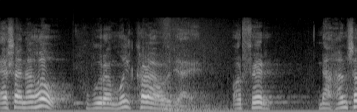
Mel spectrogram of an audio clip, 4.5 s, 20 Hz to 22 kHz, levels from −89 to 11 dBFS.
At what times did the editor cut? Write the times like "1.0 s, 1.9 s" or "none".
1.0 s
